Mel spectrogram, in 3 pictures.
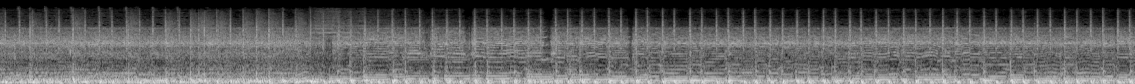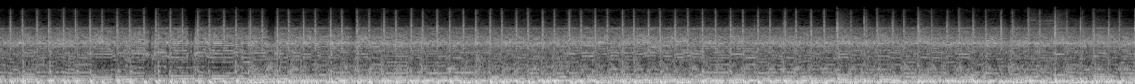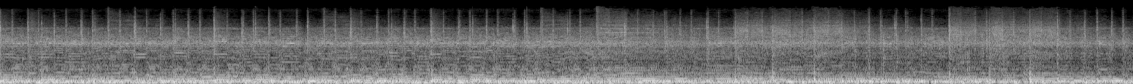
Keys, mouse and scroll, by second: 1.1 right click, 1.6 middle click, 3.4 shift+right click, 4.6-6.1 drag, 6.6 right click, 7.1-8.5 drag, 8.6 middle click, 9.4-10.1 middle drag, 10.5-12.1 middle drag, 12.1-14.1 middle drag, 15.6 right click, 16.1 shift+right click, 16.5 shift+middle click, 17.1 shift+right click, 17.9-18.9 drag, 18.9-21.5 middle drag, 22.0 shift+right click, 22.6 shift+right click, 22.9-23.5 shift+middle drag, 24.0-25.5 drag, 25.9 right click, 26.6 click, 27.6-28.6 middle drag, 28.6 middle click, 29.9-31.9 middle drag, 32.1-34.0 middle drag.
